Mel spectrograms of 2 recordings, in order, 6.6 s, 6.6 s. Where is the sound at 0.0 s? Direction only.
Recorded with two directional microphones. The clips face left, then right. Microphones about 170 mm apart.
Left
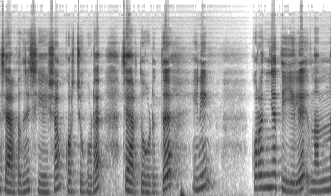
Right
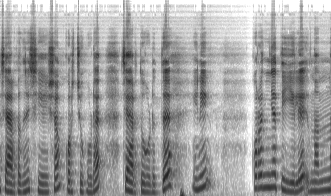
25° right (ahead or behind).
